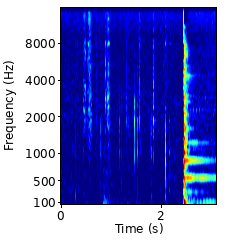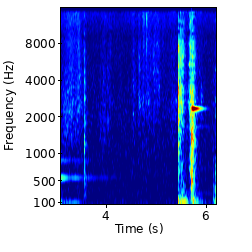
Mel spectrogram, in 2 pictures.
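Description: A sharp metallic knock that sets a large stainless steel mixing bowl ringing, a clear bell-like tone that dies away over about a second and a half. Light clicks come before it, and a few heavier clunks follow near the end.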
